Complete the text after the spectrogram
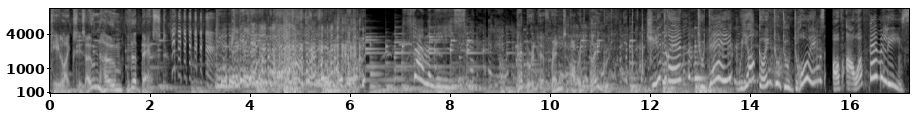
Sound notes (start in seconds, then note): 2.4 Steven giggles; 4.2 all laughing; 6.2 school bell ringing; 11.6 clapping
